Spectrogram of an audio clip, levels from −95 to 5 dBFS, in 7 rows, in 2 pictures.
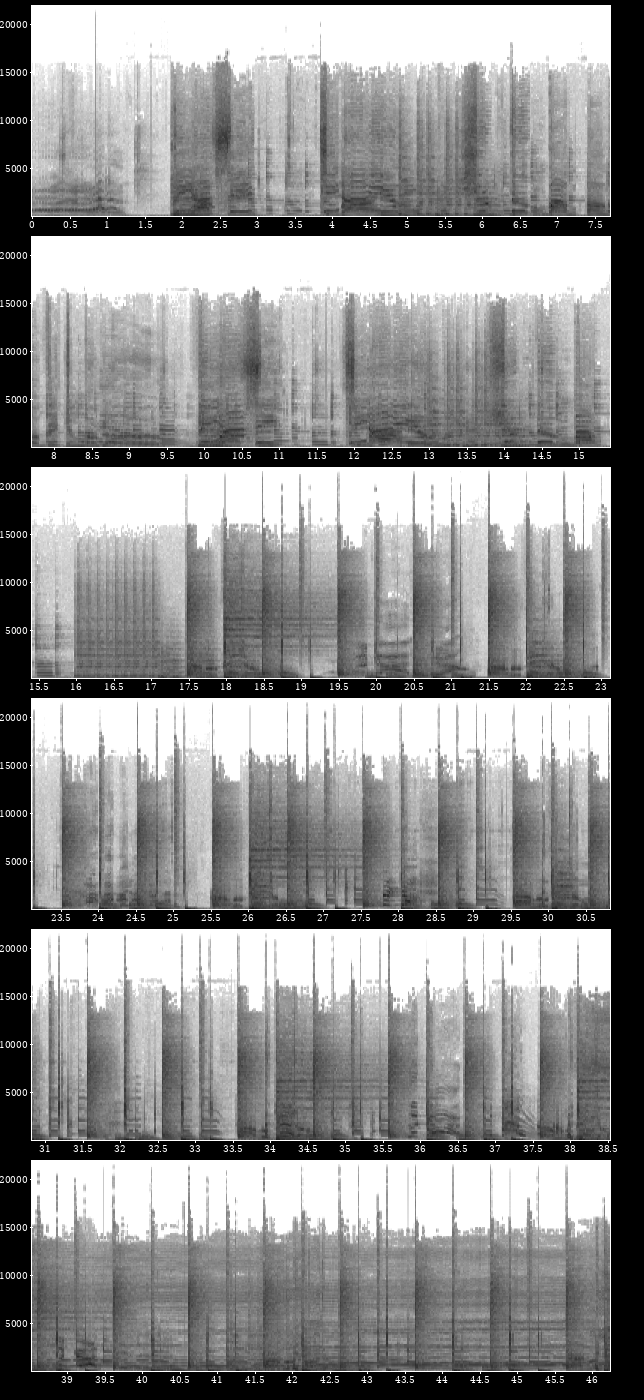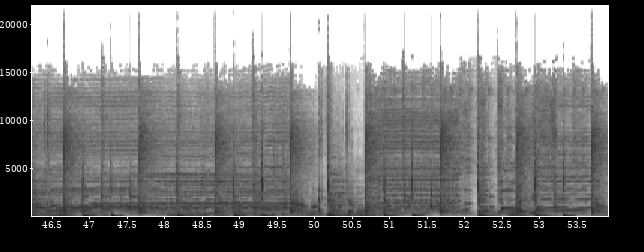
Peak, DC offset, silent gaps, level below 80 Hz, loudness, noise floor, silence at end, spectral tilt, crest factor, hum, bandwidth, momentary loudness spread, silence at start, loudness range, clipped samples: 0 dBFS; under 0.1%; none; -28 dBFS; -16 LUFS; -41 dBFS; 0 s; -2.5 dB/octave; 18 dB; none; over 20 kHz; 10 LU; 0 s; 5 LU; under 0.1%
